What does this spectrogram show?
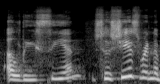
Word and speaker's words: Elysian: she's written her first book and it is pronounced Elysian so she has written a book called the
